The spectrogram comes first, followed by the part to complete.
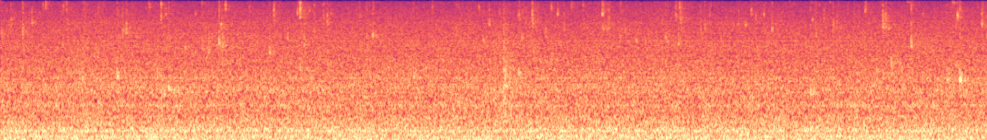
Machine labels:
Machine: pump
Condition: normal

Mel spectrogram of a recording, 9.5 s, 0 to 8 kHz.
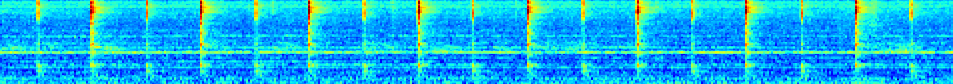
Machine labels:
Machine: valve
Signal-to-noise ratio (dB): 6 dB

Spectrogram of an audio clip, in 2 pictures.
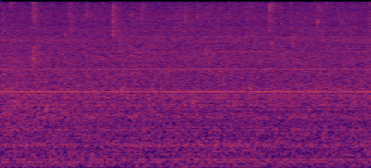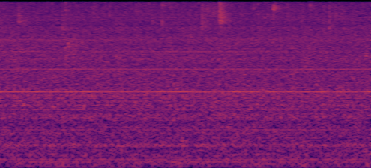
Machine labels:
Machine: pump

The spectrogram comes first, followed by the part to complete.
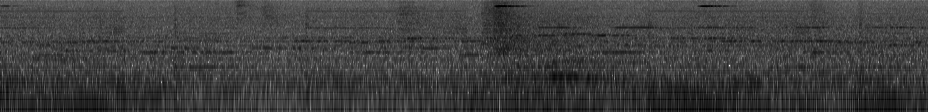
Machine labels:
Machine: slide rail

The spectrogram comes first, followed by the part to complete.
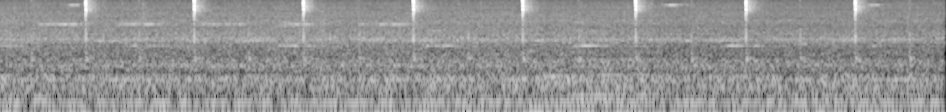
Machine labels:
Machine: valve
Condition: normal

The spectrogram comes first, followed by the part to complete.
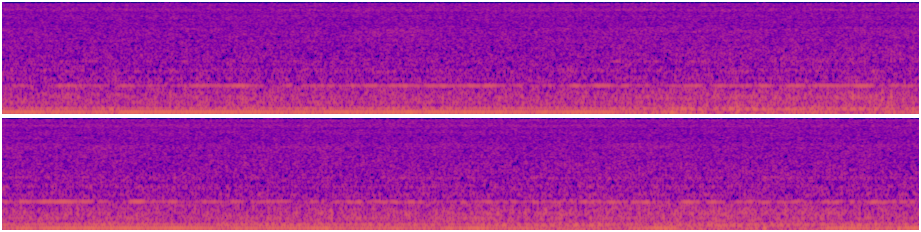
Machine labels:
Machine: fan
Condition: normal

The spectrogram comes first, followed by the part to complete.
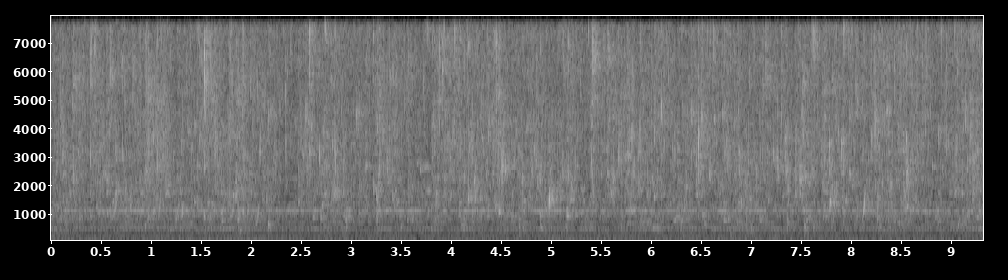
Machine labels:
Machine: pump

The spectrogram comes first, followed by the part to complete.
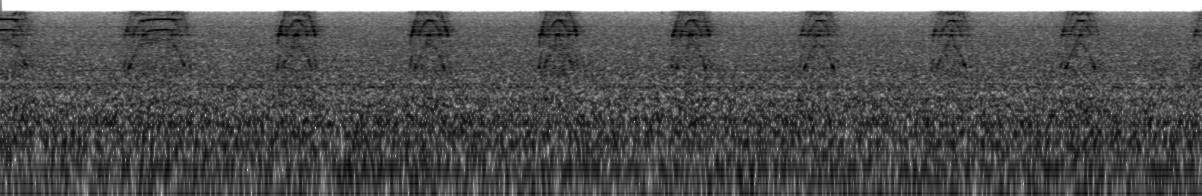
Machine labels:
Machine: slide rail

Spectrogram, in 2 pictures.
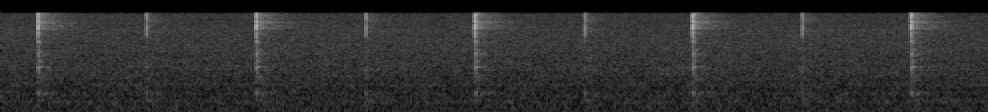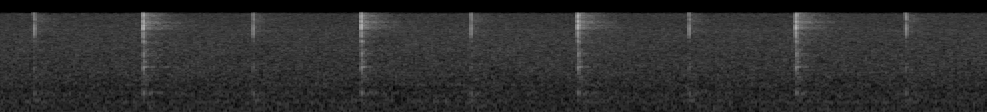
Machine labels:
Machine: valve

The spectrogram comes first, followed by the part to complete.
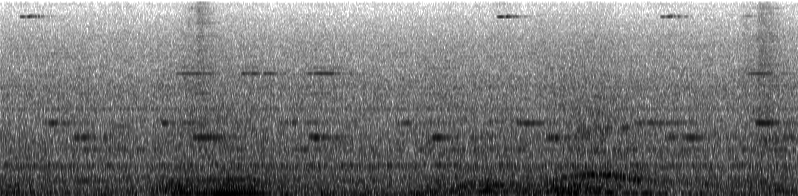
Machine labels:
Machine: fan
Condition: abnormal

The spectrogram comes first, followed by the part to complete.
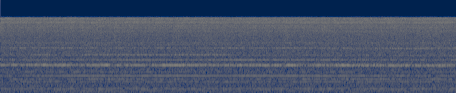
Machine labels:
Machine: pump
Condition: normal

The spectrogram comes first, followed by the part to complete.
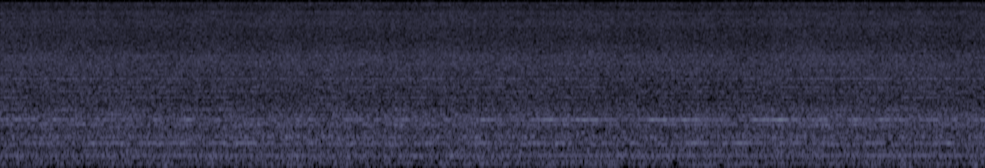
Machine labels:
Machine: fan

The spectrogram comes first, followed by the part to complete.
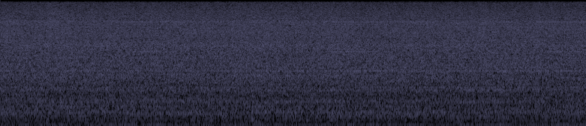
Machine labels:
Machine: slide rail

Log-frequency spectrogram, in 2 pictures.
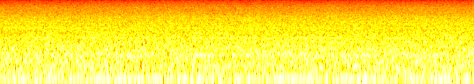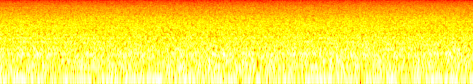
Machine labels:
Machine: fan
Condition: normal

